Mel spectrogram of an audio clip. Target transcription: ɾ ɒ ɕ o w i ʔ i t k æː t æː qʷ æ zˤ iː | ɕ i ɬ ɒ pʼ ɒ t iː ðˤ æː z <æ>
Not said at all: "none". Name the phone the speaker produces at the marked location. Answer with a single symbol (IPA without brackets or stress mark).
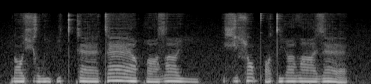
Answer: æ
